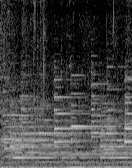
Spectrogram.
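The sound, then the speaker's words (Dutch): Church bells ring steadily at the market in Roeselare, with rich, sustained overlapping tones, their strikes blending into a continuous resonant peal set against a low outdoor rumble. “Herken je het geluid van deze klokken?”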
